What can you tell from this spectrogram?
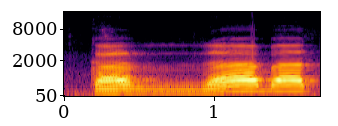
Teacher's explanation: jangan dzalnya jangan terbawa menjadi tebal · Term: huruf dzal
